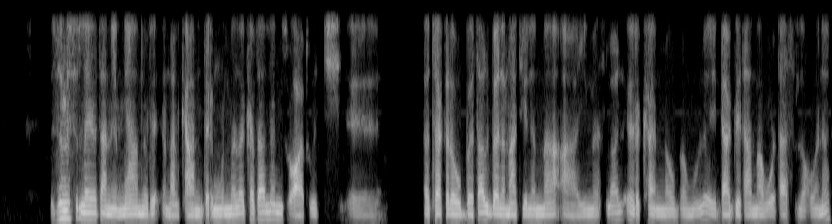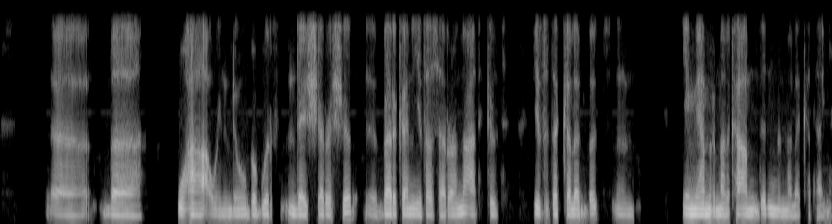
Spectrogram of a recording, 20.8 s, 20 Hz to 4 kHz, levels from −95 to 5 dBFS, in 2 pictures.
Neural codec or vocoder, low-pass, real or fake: codec, 16 kHz, 2 kbps, FunCodec, trained on LibriTTS, 25 frames a second; 3.6 kHz; fake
